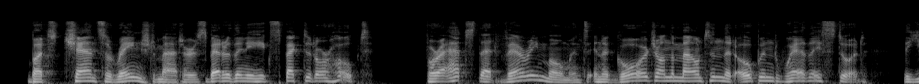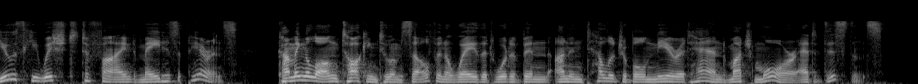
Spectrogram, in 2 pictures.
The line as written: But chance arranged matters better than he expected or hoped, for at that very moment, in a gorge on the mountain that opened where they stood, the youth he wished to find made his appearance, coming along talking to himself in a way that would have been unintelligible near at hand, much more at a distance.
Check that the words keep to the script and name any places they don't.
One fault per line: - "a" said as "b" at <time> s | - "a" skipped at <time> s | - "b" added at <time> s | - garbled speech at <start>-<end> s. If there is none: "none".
none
